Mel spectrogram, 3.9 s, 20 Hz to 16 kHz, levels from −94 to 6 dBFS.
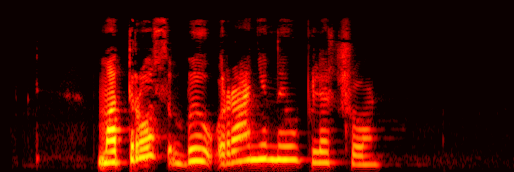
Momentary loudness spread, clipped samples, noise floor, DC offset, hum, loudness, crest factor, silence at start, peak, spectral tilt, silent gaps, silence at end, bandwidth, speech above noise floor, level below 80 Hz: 15 LU; under 0.1%; -84 dBFS; under 0.1%; none; -26 LUFS; 24 dB; 0.75 s; -4 dBFS; -5.5 dB/octave; none; 1.05 s; 11 kHz; 58 dB; -82 dBFS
